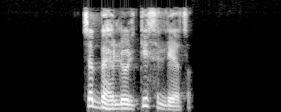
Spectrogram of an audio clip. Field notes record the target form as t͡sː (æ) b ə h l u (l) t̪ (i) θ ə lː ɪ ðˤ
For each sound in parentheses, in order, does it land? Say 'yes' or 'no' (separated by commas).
yes, yes, yes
